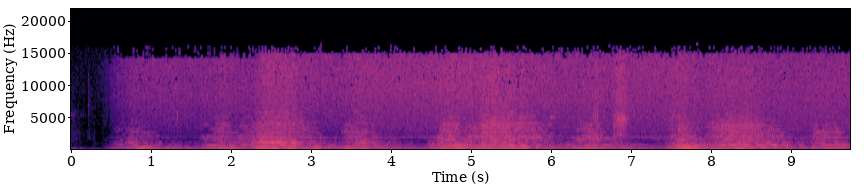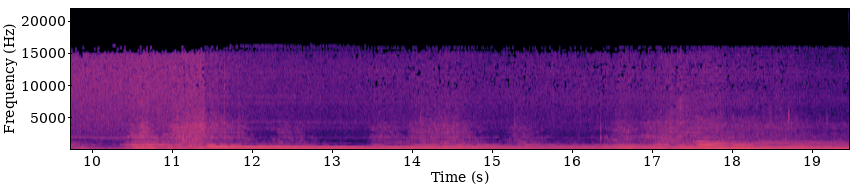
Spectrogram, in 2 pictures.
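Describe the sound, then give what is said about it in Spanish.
The slow orchestral opening of a piece depicting a sick man close to death: long, sustained dissonant chords with a bassoon in the low register, shifting harmony a couple of times at a steady, fairly full volume with no voices. “solo con que veáis esos acordes, esos acordes son historia de la música, porque esos acordes son raros, son complejos y quieren describir algo, ¿no?”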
